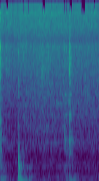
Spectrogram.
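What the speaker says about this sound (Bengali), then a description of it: "এইদিকে অ্যাভোকাডোটা দিয়ে দিলাম, ভাজা ভাজা হবে" Avocado pieces frying in a pan beside cauliflower and potato, a steady sizzle with two brief scraping stirs of a spatula, close up and without speech.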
